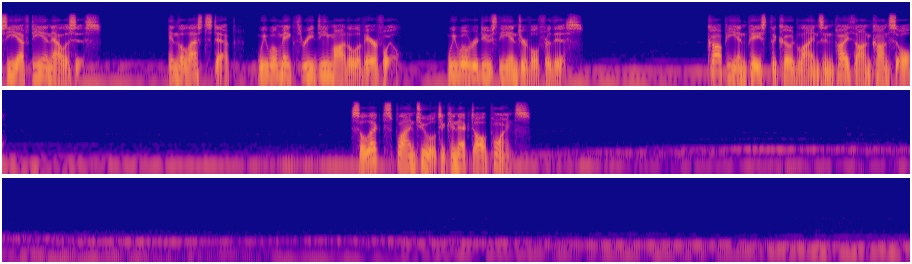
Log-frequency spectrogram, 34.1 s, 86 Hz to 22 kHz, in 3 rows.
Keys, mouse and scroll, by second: 4.7 BackSpace, 12.1 ctrl+v, 12.7 Return, 18.6 click, 20.1 click, 21.3 click, 24.5 click, 26.2 click, 27.5 click.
